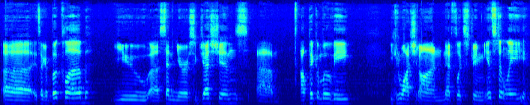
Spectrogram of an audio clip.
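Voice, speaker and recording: Wry, gravelly-voiced podcast host. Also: male voice, mid-range voice, slow pace, sharp tone. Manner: wry, rambling, chuckling asides. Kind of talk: casual solo movie review.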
